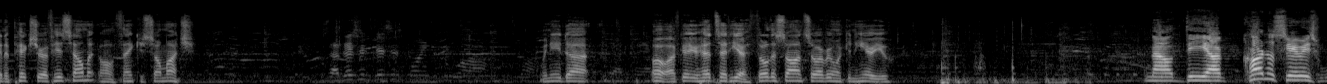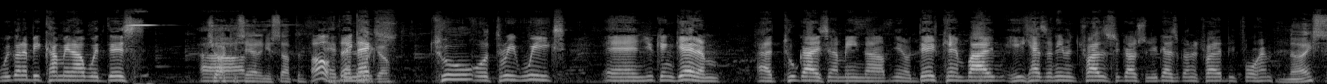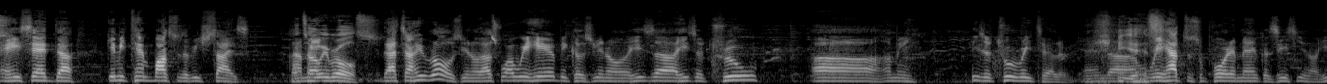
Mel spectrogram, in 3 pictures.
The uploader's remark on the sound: We're live on the scene for Two Guys Smoke Shop 27th Anniversary Party!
